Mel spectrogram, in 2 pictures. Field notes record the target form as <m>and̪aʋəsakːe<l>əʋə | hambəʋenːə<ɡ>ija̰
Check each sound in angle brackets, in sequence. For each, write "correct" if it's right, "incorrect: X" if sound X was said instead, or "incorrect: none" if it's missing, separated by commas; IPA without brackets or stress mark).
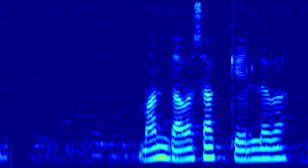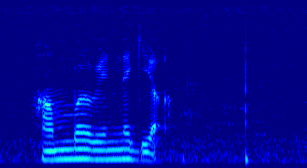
correct, incorrect: lː, correct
